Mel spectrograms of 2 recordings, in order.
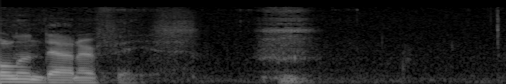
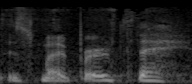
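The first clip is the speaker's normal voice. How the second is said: put-on crying girl; 9 semitones higher, 7 dB quieter than usual. Retelling a crying little girl.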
